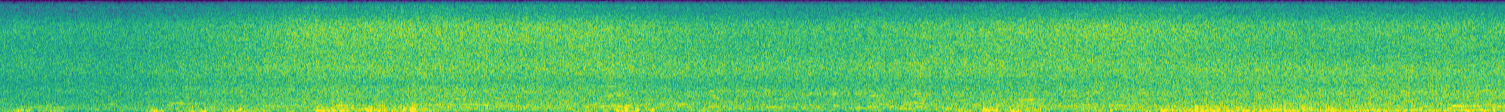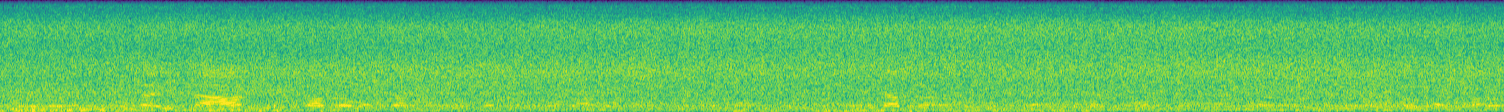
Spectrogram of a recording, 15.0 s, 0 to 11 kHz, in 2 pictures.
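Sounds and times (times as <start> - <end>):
water roaring over weir: 0.0 - 15.0.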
